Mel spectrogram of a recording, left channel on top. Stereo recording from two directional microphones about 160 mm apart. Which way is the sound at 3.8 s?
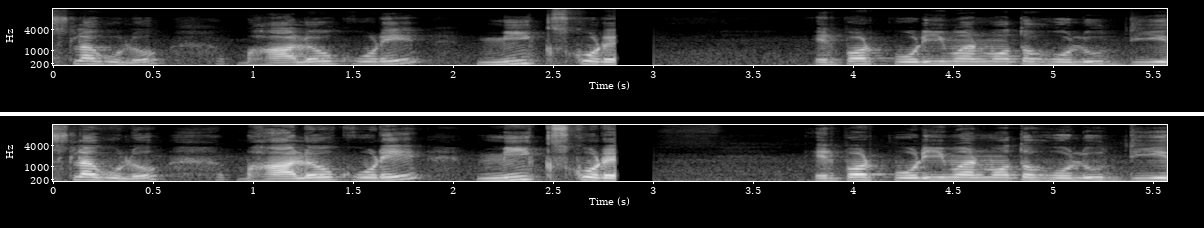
15° right (ahead or behind).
